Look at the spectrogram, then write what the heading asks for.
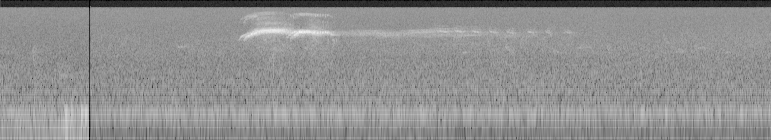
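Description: A small bird gives two short, high-pitched calls about two and a half seconds in, trailing off into a faint twitter. There is a soft bump just before the one-second mark.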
